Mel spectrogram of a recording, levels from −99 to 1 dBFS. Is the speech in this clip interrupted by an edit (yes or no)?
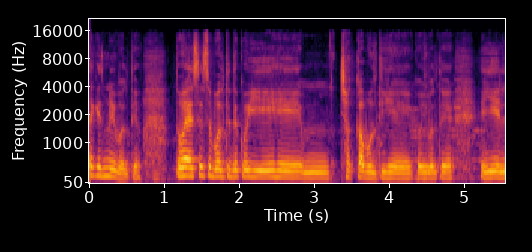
no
